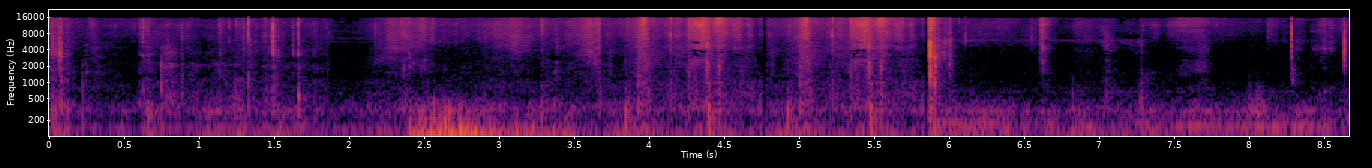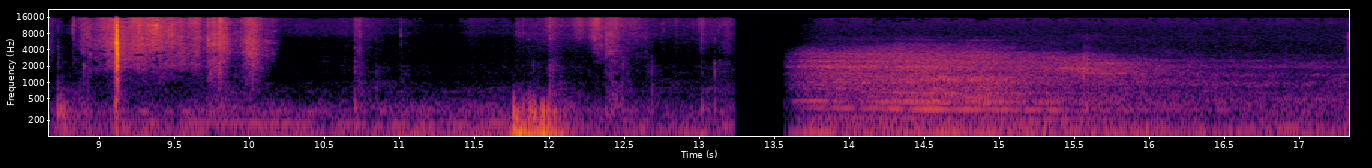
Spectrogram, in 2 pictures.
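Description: Handheld phone picking up street noise at night: scattered clicks and light paper handling, with two short loud rumbles from the phone being handled. After a brief cut-out near the end, a steady hum begins.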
